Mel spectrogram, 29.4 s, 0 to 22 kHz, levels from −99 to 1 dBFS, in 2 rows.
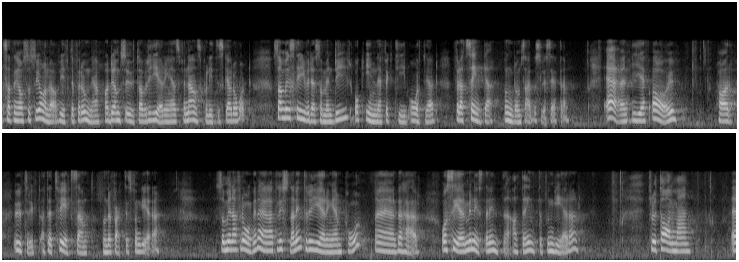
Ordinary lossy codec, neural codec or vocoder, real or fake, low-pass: none; codec, 16 kHz, 2 kbps, FunCodec, trained on LibriTTS, 25 frames a second; fake; 7.2 kHz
